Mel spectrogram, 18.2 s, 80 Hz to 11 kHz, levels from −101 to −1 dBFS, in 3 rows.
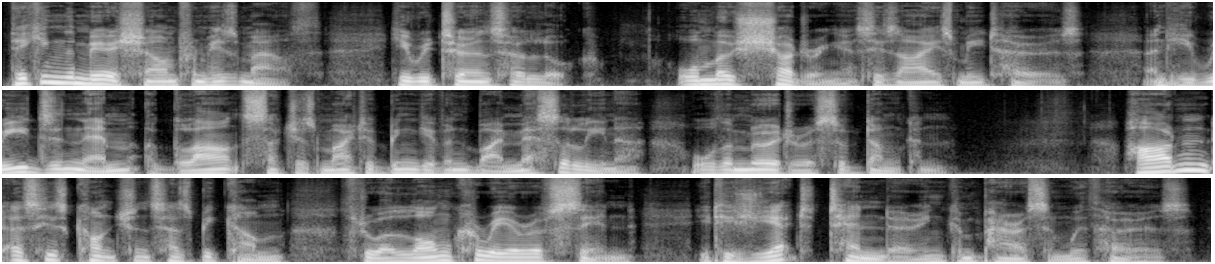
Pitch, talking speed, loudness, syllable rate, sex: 100 Hz, 185 wpm, -19 LUFS, 5.3 syllables/s, male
